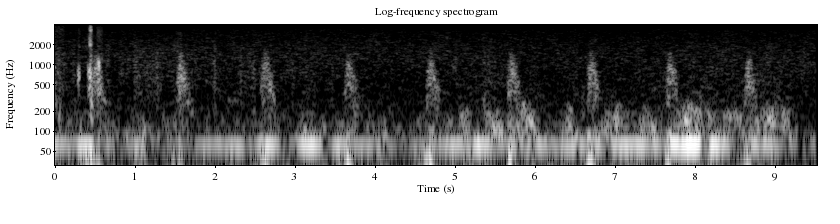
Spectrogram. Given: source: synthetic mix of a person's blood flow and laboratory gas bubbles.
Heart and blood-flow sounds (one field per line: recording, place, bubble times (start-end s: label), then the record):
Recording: Doppler ultrasound of blood flow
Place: subclavian vein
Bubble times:
0.00-0.14 s: bubbles
0.30-0.34 s: bubbles
0.42-0.63 s: bubbles
From the record:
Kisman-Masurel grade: 213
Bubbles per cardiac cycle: several, 3 to 8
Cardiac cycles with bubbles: 1 to 10%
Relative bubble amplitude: loud (0.450 to 0.775)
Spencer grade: 1 (occasional bubble signal discernible with the cardiac motion signal, with majority of cardiac periods free of bubbles)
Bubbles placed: anywhere in the cardiac cycle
